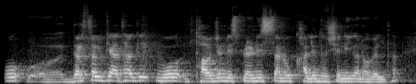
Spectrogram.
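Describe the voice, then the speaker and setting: A man's voice: a little high, brisk, warm tone, echoey room. A male teacher with an Indian accent giving an exam-prep lecture. He explains step by step, asks questions aloud and works English terms into his talk.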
